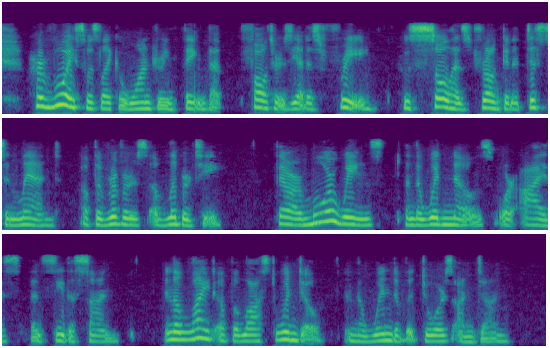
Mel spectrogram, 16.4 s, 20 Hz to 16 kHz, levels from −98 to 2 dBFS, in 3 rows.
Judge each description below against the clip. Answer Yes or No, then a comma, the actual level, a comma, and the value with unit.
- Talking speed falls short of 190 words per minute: No, average, 195 wpm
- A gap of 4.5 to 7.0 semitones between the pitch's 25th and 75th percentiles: No, average, 3.0 semitones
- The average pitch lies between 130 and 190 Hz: No, high, 205 Hz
